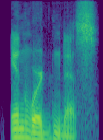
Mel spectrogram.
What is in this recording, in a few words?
"inwardness", American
